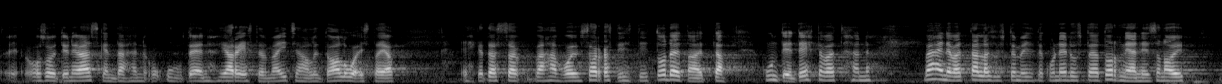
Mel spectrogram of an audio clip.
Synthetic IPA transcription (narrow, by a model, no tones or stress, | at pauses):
osot̪ːinyæskent̪æhenuːt̪eːnjærjest̪elmæːit̪sehɑlːint̪oɑlueist̪ɑjɑ | ʔehkæt̪æsːæʋæhæʋʋoisɑrkɑst̪isest̪it̪odet̪ɑet̪ːækunt̪iːnt̪eht̪æʋæt̪hæn | ʋæheneʋæt̪t̪ælːæsyst̪eːmisit̪ːekunedust̪ɑjɑt̪orniɑnːinsɑnoi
